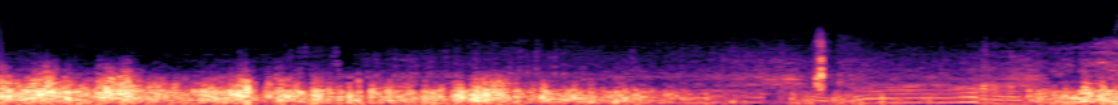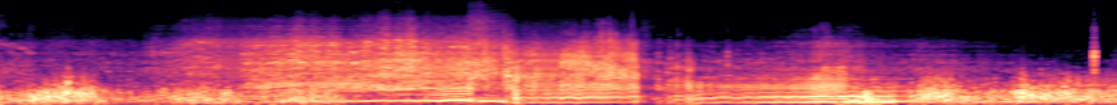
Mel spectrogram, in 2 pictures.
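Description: Mitsubishi Lancer Evolution rally car at full throttle on a gravel special stage, its revs rising and dropping back with each gear change as it passes. It is loudest about nine to eleven seconds in, with the rush of tyres throwing loose gravel and dust.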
